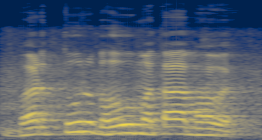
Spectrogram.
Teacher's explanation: म में अ रस्व स्वर है इसलिए लघु, ता में आ दीर्घ स्वर है इसलिए गुरु, भव भ में अ रस्व स्वर होने के कारण लघु का चिन्ह लगा।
